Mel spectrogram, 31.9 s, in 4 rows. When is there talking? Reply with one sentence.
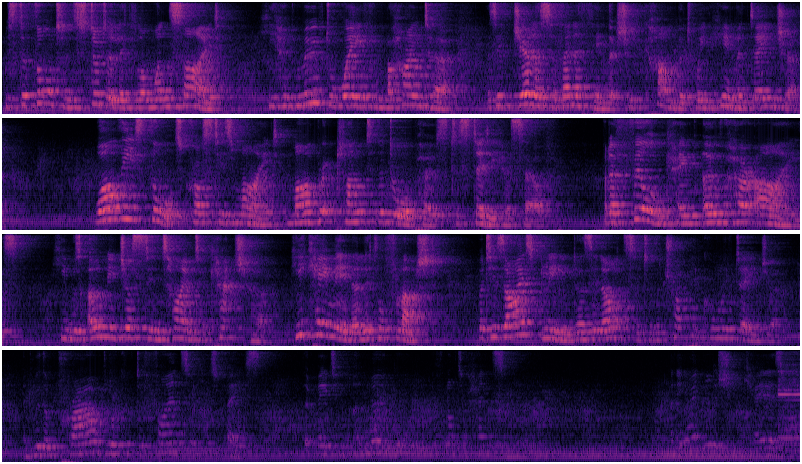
The talking can be heard from 0.0 to 8.0 s, from 8.9 to 29.3 s and from 30.6 to 31.8 s.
